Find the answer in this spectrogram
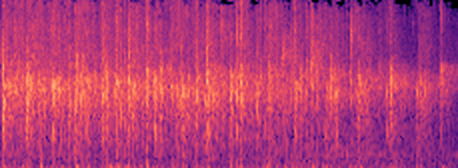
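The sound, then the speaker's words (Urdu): A studio audience on a cooking competition show claps steadily for several seconds to welcome Team A, a dense, continuous burst of applause that holds fairly loud and eases off slightly toward the end. “Team اے سے درخواست کروں گی یہاں تشریف لائیں، ان کے استقبال کے لیے تالیاں ہونی چاہیے.”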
